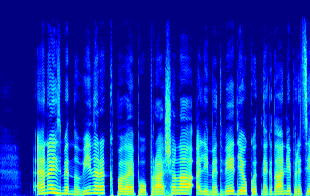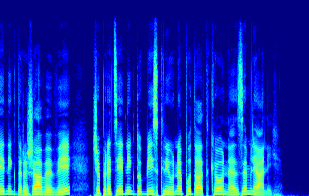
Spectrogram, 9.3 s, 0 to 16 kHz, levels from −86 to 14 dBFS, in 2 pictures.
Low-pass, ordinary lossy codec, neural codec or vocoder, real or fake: 14.4 kHz; none; none; real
